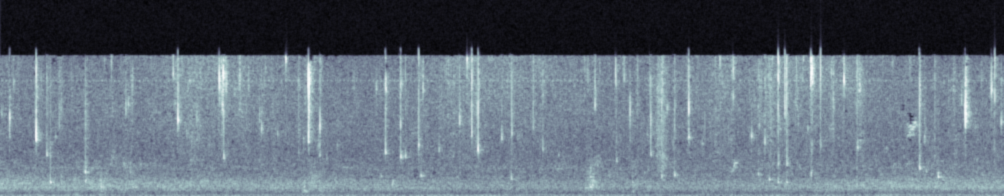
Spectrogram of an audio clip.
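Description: Bird-bath fountain pump spurting water that falls back into the shallow basin: a steady trickle and splash with many small drips.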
